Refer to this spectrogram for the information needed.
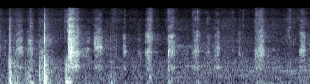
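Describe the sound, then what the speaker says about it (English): A dog pants in quick, breathy bursts close by, with a few short whimpering yips mixed in and no talking. "Oh, you want to bark?"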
